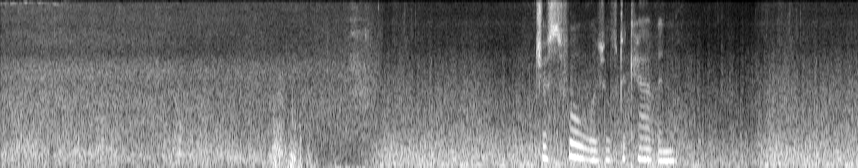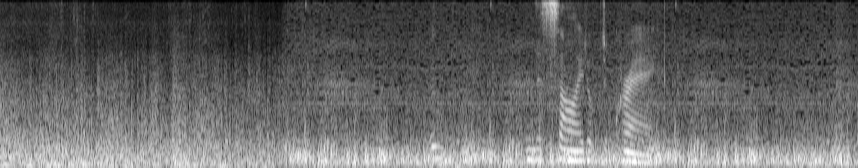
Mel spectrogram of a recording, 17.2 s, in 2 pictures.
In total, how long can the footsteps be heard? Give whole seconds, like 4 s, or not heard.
not heard.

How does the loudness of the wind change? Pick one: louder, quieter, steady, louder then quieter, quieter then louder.
steady.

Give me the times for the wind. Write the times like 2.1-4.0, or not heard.
0.0-17.1.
